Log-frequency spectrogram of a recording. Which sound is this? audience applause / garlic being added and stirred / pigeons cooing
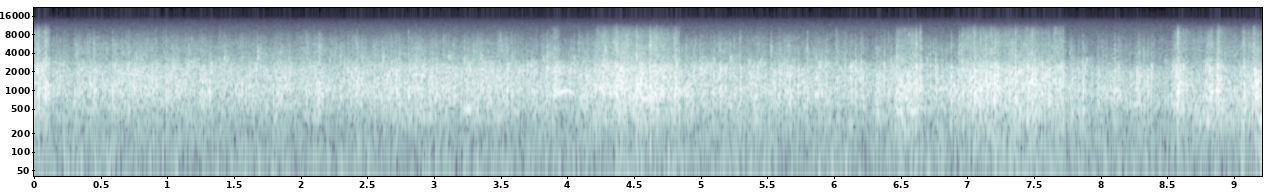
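audience applause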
